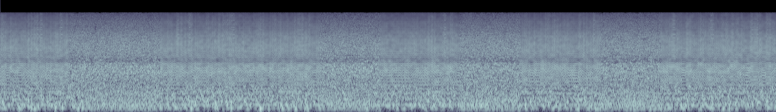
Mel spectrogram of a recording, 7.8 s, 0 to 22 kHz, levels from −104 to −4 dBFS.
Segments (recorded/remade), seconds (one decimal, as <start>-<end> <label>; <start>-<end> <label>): 0.0-0.7 remade; 0.7-1.6 recorded; 1.6-3.2 remade; 3.2-3.8 recorded; 3.8-4.6 remade; 4.6-5.2 recorded; 5.2-6.0 remade; 6.0-6.6 recorded; 6.6-7.8 remade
